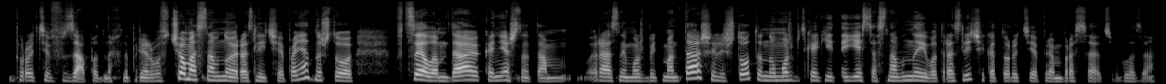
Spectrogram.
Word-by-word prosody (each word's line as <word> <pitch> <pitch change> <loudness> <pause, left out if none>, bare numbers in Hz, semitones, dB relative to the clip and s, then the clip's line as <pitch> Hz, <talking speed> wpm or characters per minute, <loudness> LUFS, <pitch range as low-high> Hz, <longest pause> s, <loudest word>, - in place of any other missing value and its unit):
против 180 -2 -5
западных, 170 -6 -3
например, 160 -1 -5
вот 165 0 -6
в - - -2
чём 260 -4 +6
основное 190 -6 +3
различие? 155 0 -2
Понятно, 230 +2 -1
что 175 -3 0 0.4
в - - -8
целом, 175 -8 +6
да, 200 +3 +7
конечно, 185 -3 0
там 150 0 -6 0.2
разный 175 -1 -1
может 165 -1 -5
быть 170 0 -9
монтаж 260 - +3
или 190 -5 -7
что-то, 235 +7 -1
но 185 -3 -4
может 190 +1 -3
быть 175 - -11
какие-то 180 -1 -3
есть 180 -1 0
основные 180 +3 -1
вот 155 0 -7
различия, 190 +9 -1
которые 160 0 -6
те 155 -1 -5
прям 145 -1 -8
бросаются 155 0 -6
в - - -25
глаза. 145 -1 -14
175 Hz, 180 wpm, -25 LUFS, 160-195 Hz, 0.4 s, да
